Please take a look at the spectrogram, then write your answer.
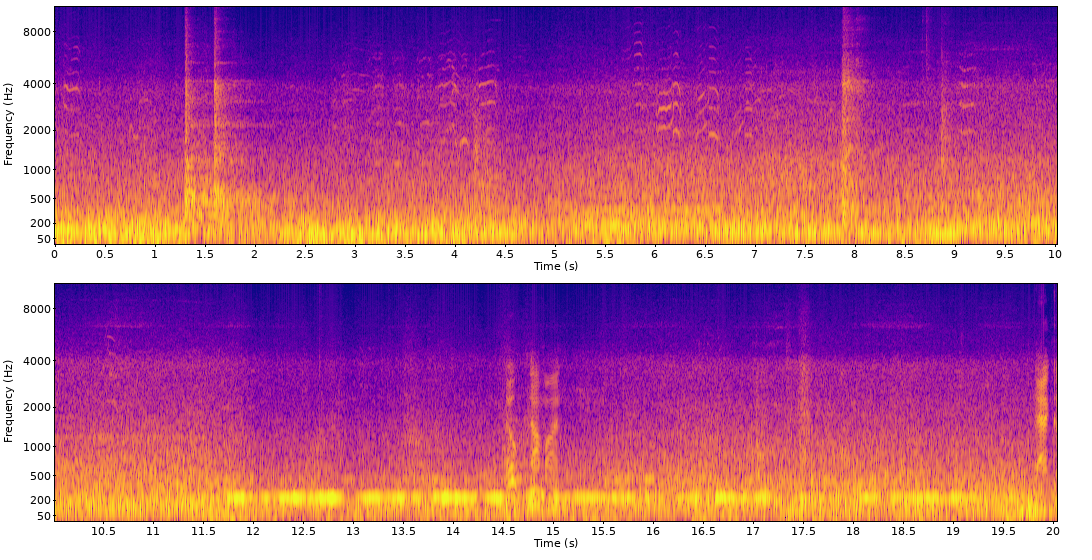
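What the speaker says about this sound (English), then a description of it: "On the ferry." A car ferry ride near Crystal Beach carries a steady low engine rumble and broadband droning noise throughout, with occasional clunks and a sustained tonal hum rising in the second half.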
